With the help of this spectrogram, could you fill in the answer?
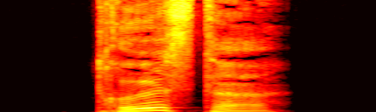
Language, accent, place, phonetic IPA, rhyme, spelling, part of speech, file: German, Germany, Berlin, [ˈtʁøːstə], -øːstə, tröste, verb, De-tröste.ogg
- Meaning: inflection of trösten: 1. first-person singular present 2. first/third-person singular subjunctive I 3. singular imperative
